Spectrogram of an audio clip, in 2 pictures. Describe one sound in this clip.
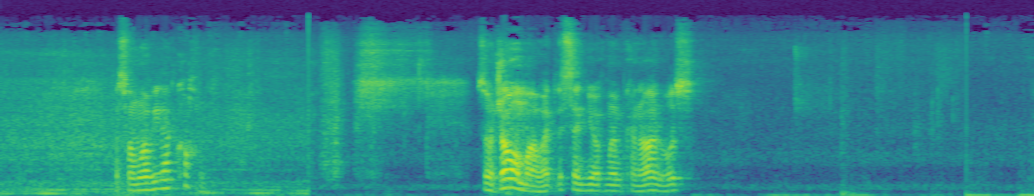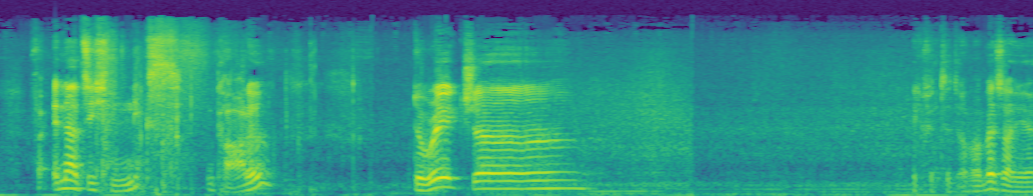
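A man talks calmly and close by, in pauses.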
